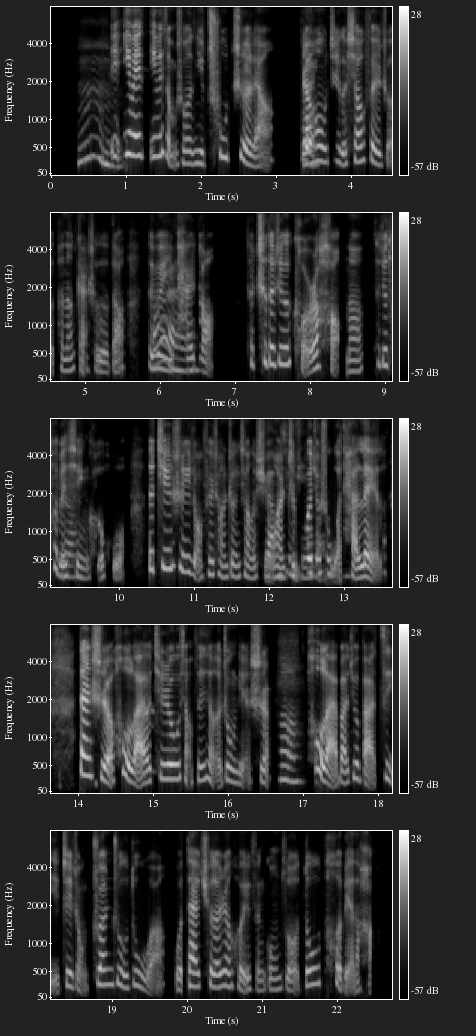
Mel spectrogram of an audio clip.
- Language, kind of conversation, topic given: Chinese, podcast, 你会为了面子选择一份工作吗？
- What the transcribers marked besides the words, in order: laugh; other background noise; laugh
